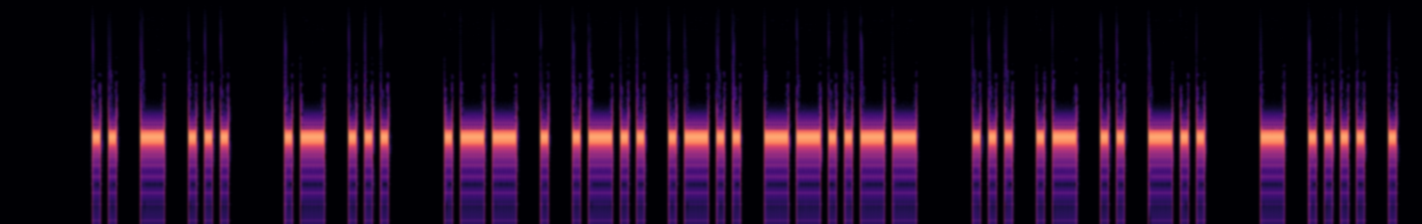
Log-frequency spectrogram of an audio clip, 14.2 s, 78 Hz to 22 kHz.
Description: Morse code, heard as a keyed tone, about 15 wpm, 700 Hz. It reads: ITS AS WELL, SAID THE
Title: Sentences from Top 600 Words 15wpm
